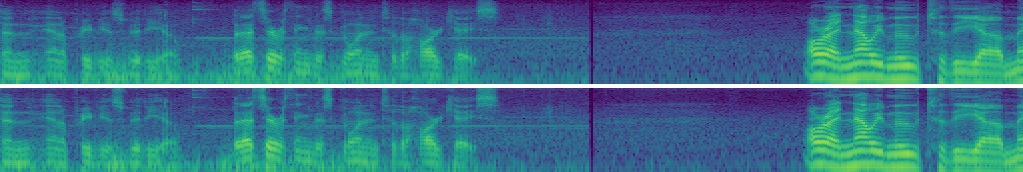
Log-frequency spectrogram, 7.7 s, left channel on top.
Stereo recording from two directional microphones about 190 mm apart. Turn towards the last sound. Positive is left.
turn(degrees=0)  # may be behind; listen again after turning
